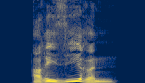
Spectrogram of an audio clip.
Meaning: 1. to Aryanize 2. to confiscate Jewish property and make it the property of a German
- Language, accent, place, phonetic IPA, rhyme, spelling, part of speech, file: German, Germany, Berlin, [aʁiˈziːʁən], -iːʁən, arisieren, verb, De-arisieren.ogg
